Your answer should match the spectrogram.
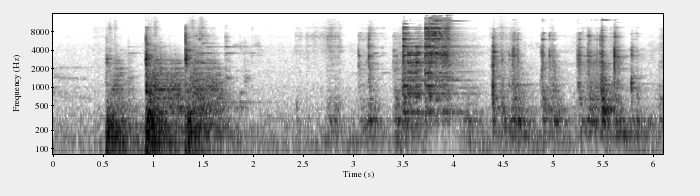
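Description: Metal clanks of a spanner on the arbor nut of an old table saw as the nut is worked loose to change the blade: a few sharp knocks in the first second and a half, then a run of lighter metallic clicks and rattles.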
